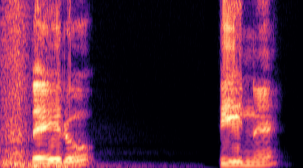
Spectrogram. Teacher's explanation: Delante de E o I puede sonar como una Z, como en cero, cine, pero esto es en España. En Latinoamérica sonaría como una S, sería cero o cine.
